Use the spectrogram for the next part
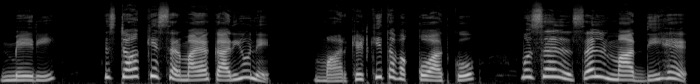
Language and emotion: Urdu, happy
